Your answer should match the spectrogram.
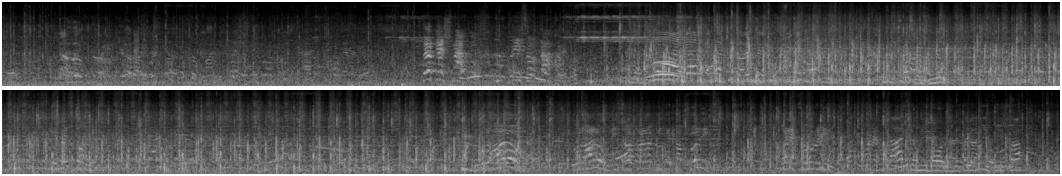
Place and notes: santa on corner
santas show ends...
